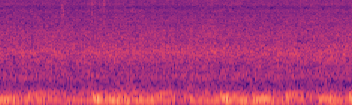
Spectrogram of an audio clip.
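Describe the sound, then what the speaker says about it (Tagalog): Heavy rain falls in a dense, steady hiss with a low rumbling underlayer, loud and continuous throughout with no voices. "Malakas ng ulan mga boss. Ayan o, napakalakas ng ulan."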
